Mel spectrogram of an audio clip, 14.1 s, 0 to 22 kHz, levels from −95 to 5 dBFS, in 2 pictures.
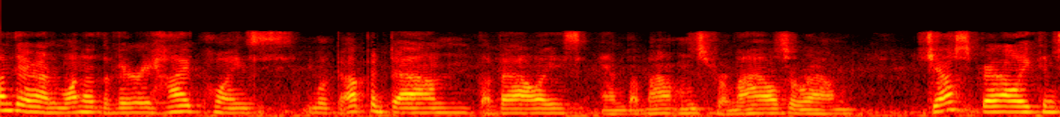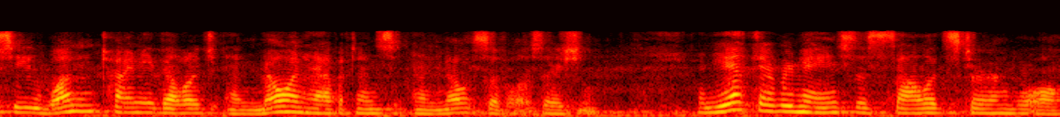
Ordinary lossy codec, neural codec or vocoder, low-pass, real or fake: AAC, 32 kbps; codec, 16 kHz, 4 kbps, FreqCodec, smaller model; 7.2 kHz; fake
